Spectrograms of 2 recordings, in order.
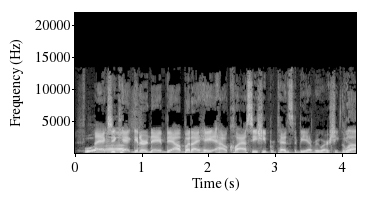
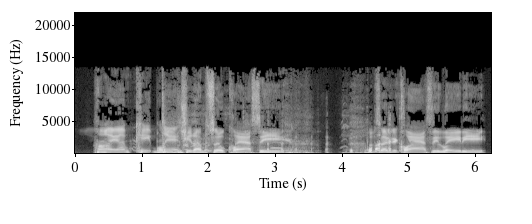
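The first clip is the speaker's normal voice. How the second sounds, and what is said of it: Cate Blanchett impression. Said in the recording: “my Cate Blanchett impersonation”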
